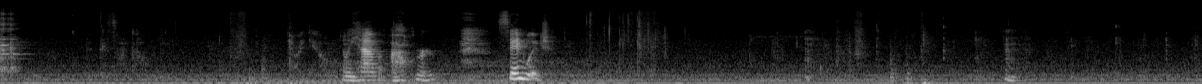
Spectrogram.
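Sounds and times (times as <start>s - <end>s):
person chewing: 5.6s - 12.0s.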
